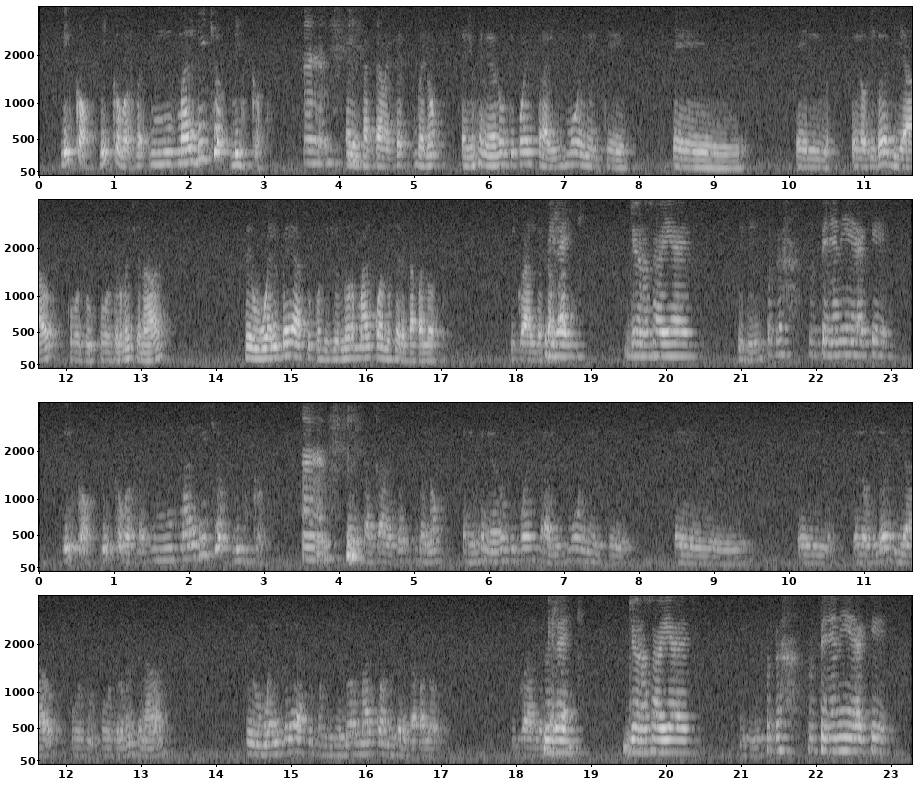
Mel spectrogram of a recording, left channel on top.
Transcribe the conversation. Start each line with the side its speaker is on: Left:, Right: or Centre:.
Left: Visco, visco, bo- bo- mal dicho, visco.
Right: Ajá. <laughs>
Left: Exactamente. Bueno, ellos generan un tipo de estrabismo en el que eh, el, el ojito desviado, como tú, como tú lo mencionabas, se vuelve a su posición normal cuando se le tapa el otro. Y cu- al destapar,
Right: Mira, yo no sabía eso.
Left: sí, sí,
Right: O sea, <laughs> no tenía ni idea que,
